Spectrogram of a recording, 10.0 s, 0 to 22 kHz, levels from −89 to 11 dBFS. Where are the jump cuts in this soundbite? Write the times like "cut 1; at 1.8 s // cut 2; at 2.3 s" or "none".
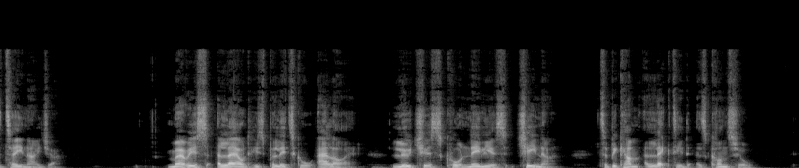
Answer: none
